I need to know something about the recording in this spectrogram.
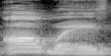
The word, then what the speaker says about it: Alvvays: we get deeper into always the album always the band is spelled with two v's instead of a w because there was another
